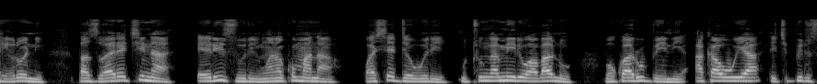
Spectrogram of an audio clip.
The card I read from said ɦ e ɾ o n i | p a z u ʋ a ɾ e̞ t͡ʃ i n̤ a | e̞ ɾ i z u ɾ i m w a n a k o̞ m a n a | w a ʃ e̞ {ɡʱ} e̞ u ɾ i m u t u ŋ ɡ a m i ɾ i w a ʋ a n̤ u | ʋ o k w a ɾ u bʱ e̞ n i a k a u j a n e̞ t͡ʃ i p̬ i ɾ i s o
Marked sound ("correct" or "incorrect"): incorrect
